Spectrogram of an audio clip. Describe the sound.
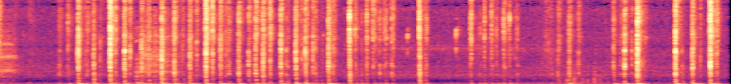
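Typing on a computer keyboard: many rapid, irregular keystroke clicks tapping out a steady stream, fairly faint, with no voices over them.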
